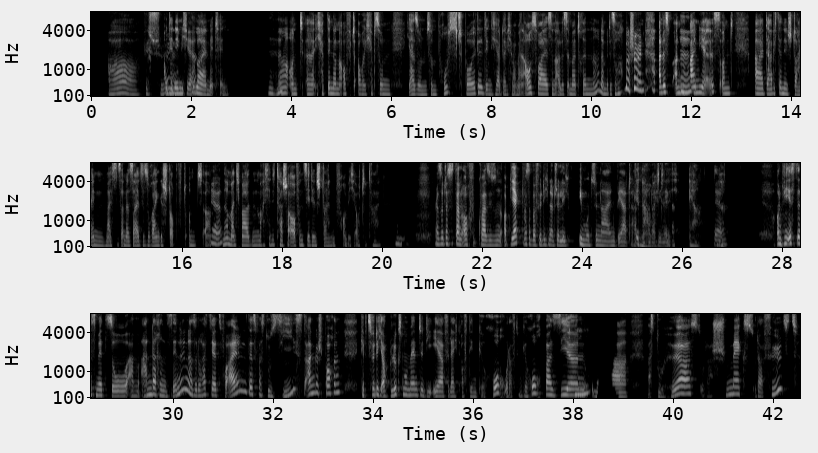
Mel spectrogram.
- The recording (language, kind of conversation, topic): German, podcast, Wie findest du kleine Glücksmomente im Alltag?
- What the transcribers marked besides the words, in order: put-on voice: "immer schön"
